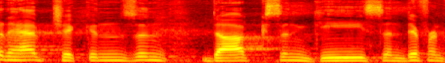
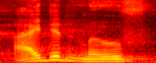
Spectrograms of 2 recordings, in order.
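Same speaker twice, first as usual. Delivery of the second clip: dry husband reply; 5 semitones lower, 6 dB quieter, slower than usual. Retold or imitated. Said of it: "Harold looked at her and said".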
